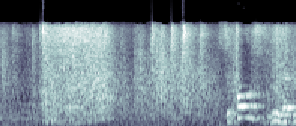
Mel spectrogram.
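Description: A large sheet of paper rustles as it is turned over.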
